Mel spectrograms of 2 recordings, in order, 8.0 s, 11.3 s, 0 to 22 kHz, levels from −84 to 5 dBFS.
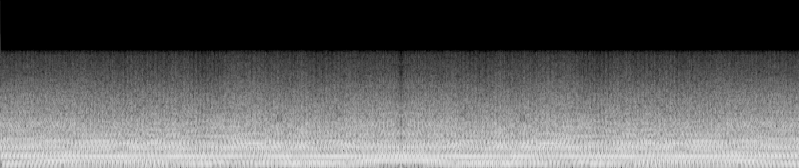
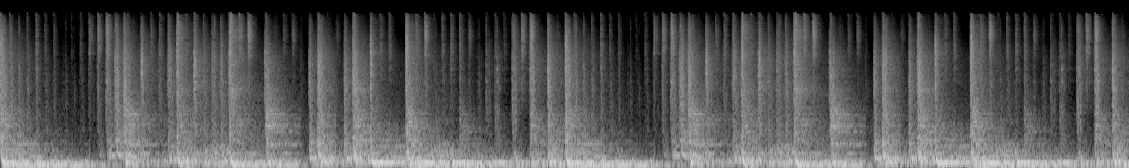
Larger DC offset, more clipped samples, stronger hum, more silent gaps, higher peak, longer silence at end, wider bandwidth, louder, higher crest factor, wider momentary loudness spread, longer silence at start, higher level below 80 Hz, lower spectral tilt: neither; neither; first, 50 Hz at -15 dBFS vs none; neither; about the same, -2 dBFS vs -2 dBFS; about the same, 0 s vs 0 s; second, 6.8 kHz vs 17 kHz; first, -7 LUFS vs -20 LUFS; second, 4 dB vs 16 dB; second, 0 LU vs 6 LU; about the same, 0 s vs 0 s; first, -16 dBFS vs -22 dBFS; first, -9.5 dB/octave vs -4.5 dB/octave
